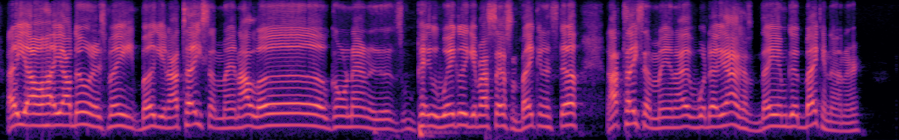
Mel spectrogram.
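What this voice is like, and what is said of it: Exaggerated southern accent character voice. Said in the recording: “I grew up with a southern accent, and I do it like with my Jesse character”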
